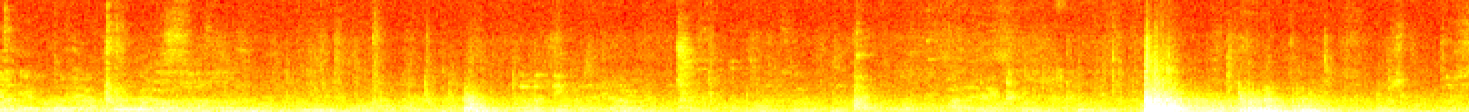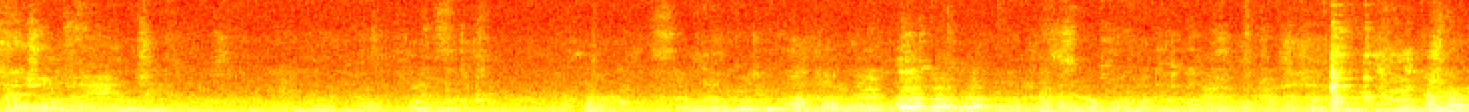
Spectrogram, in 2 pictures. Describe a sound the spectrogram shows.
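An acoustic guitar plays softly.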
